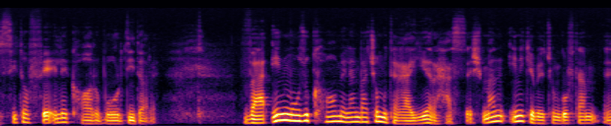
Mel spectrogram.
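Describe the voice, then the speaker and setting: Male language teacher, low mellow voice, patient step-by-step explainer. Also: highs cut off. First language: Persian. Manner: patient, explains step by step, lists words slowly. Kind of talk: spoken language lesson.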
